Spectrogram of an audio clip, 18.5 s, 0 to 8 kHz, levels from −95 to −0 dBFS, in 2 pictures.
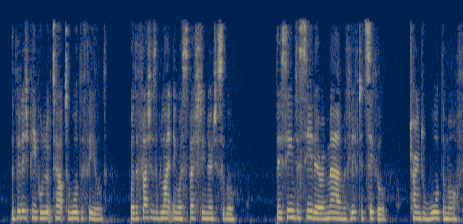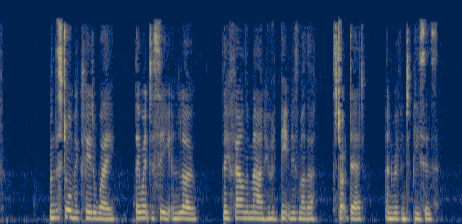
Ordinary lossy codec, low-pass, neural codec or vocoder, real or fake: MP3, 48 kbps; 7.2 kHz; none; real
